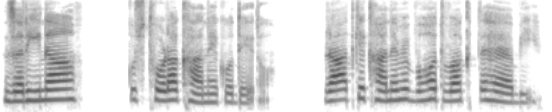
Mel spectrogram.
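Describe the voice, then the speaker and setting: A woman's voice: medium pitch, fairly even intonation, unhurried, warm tone, no echo, clean studio sound, natural voice. A woman voicing a timid middle-aged husband asking his wife for food, in a spoken story. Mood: pleading. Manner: timid, pleading.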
